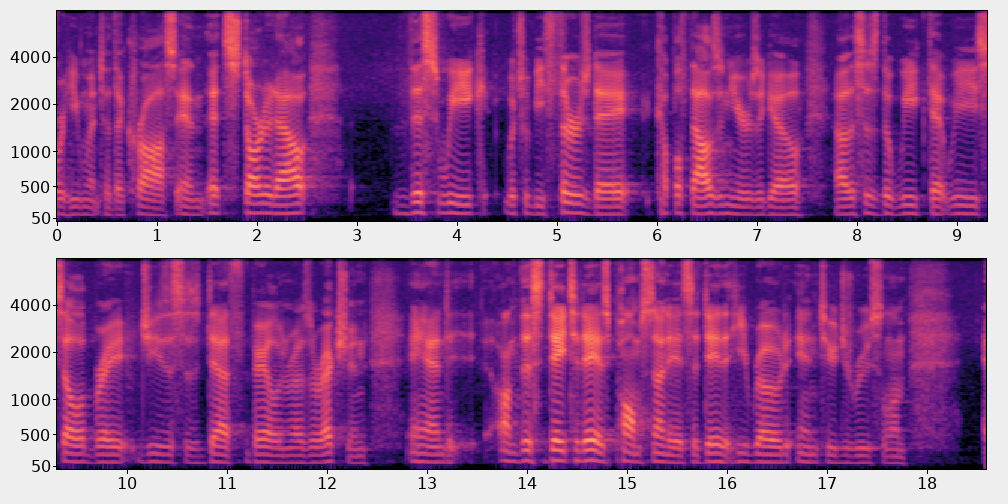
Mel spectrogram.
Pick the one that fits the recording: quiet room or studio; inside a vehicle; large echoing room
large echoing room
